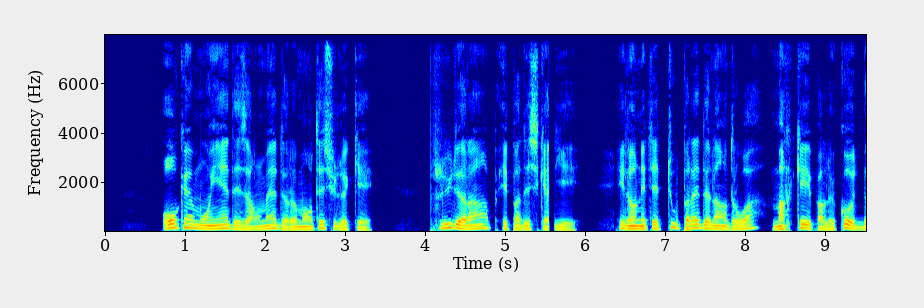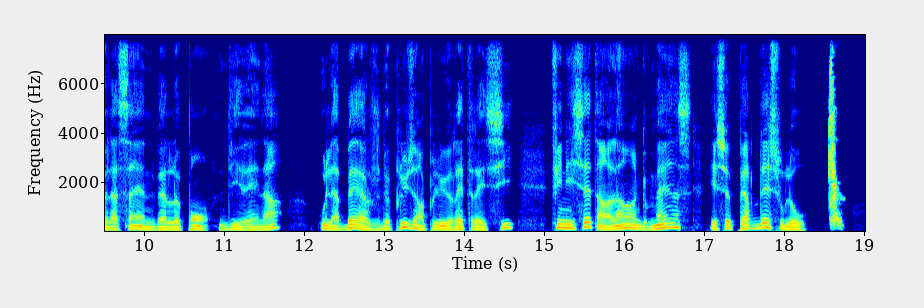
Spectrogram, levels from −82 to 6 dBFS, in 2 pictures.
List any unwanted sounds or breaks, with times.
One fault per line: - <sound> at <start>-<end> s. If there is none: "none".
- dropout at 5.5-5.6 s
- sneeze at 18.5-18.8 s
